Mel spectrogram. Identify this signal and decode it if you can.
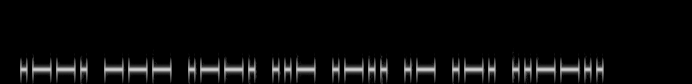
Morse code, heard as a keyed tone, about 21 wpm, 700 Hz. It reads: POPULAR?
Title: Sentences from Top 1000 Words - Review Part 3 - 20wpm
